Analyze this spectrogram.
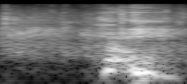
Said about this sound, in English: Yes, you can applaud.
